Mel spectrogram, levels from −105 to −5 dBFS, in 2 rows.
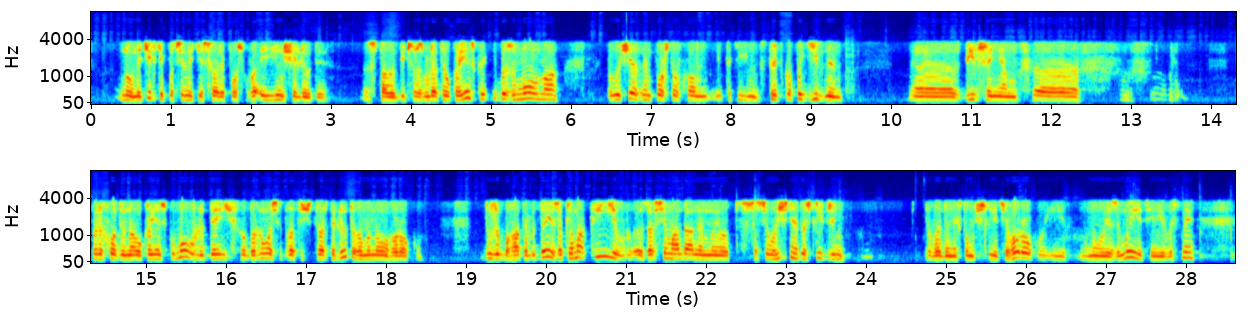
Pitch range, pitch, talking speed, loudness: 145-185 Hz, 160 Hz, 115 wpm, -21 LUFS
